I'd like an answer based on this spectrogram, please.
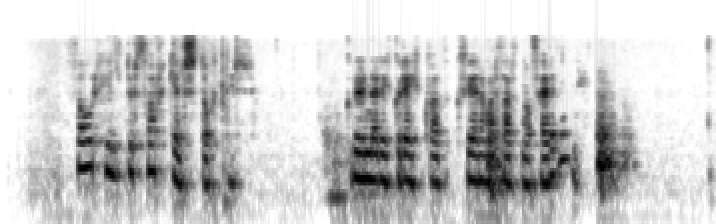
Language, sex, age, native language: Icelandic, female, 40-49, Icelandic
